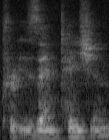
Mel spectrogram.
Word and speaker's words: presentation: rule to use but the correct thing to say is presentation this is ipa pronunciation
